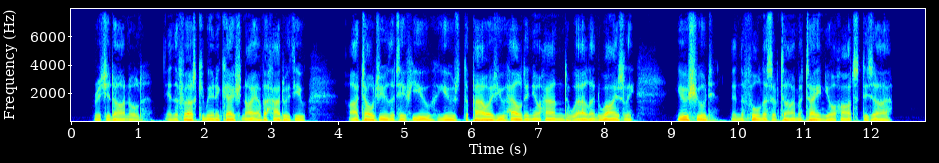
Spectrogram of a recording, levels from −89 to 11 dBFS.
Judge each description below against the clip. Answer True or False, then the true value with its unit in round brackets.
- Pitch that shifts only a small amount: True (1.7 semitones)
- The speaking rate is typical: True (185 wpm)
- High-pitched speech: False (100 Hz)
